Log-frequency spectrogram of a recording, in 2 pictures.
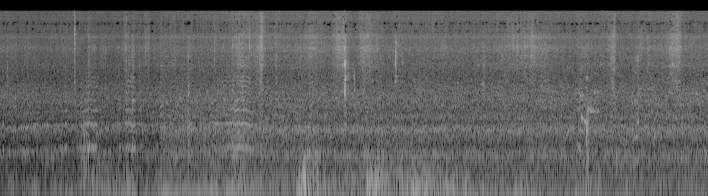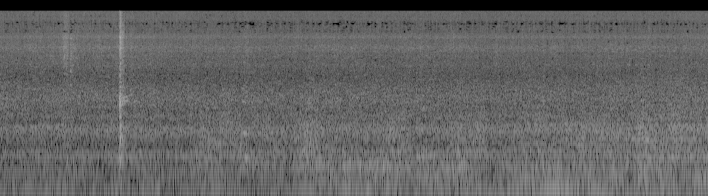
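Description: Honeybees buzzing steadily from a swarm caught in a trap box as it is opened. A few sharp knocks and clicks come over the buzz in the first half, from the wooden boxes and frames being handled.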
